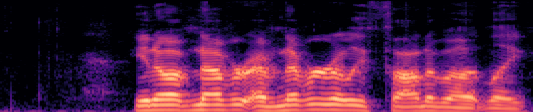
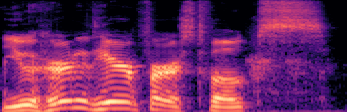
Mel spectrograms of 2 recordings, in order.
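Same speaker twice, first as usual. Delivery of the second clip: mock announcer; 6 semitones higher, 5 dB louder, slower than usual.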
